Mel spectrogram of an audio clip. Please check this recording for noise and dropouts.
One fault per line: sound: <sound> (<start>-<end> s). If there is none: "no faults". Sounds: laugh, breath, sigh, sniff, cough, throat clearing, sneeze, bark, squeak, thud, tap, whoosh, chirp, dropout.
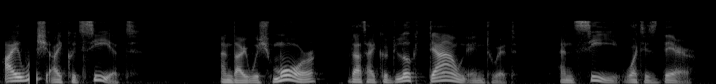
sound: dropout (0.3-0.4 s)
